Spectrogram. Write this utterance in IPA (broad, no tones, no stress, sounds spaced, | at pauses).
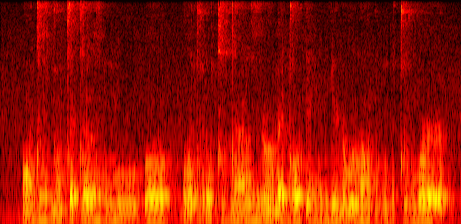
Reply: õ d ɛ̤ d ũ t ə d ə l ɛ̤ ŋ͡m uː ʔ ʊ | ɓ ʊ d r u t i̤ d ə̃ː l i̤ ɭ ũ ɳ ɛ d o ɗ e ŋ͡m i ɳ uː ɭ õ ɗ ʊ ŋ͡m ʊ t y ŋʷ ə˞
